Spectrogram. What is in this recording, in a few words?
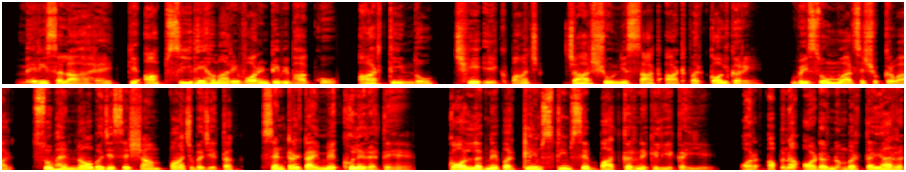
male hindi voice over talent narrative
